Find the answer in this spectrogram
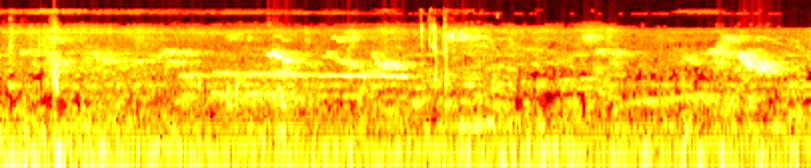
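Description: Birds chirping faintly, with a few sharp clicks, the loudest about half a second in.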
